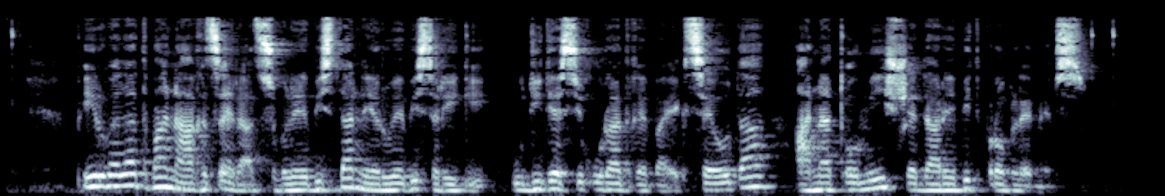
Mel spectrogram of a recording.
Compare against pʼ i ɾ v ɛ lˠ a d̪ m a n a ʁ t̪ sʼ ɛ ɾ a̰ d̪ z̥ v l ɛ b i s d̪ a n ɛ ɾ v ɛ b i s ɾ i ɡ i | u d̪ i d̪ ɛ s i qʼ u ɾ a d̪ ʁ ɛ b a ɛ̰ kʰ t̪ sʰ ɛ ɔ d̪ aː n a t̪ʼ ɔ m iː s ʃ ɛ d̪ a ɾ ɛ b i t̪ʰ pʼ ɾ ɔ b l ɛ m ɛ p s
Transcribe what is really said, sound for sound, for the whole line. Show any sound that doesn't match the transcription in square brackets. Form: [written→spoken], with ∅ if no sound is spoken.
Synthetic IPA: pʼ i ɾ v ɛ lˠ a d̪ m a n a ʁ t̪ sʼ ɛ ɾ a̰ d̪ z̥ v l ɛ b i s d̪ a n ɛ ɾ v ɛ b i s ɾ i ɡ i | u d̪ i d̪ ɛ s i qʼ u ɾ a d̪ ʁ ɛ b a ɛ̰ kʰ t̪ sʰ ɛ ɔ d̪ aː n a t̪ʼ ɔ m iː s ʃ ɛ d̪ a ɾ ɛ b i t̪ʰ pʼ ɾ ɔ b l ɛ m ɛ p s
